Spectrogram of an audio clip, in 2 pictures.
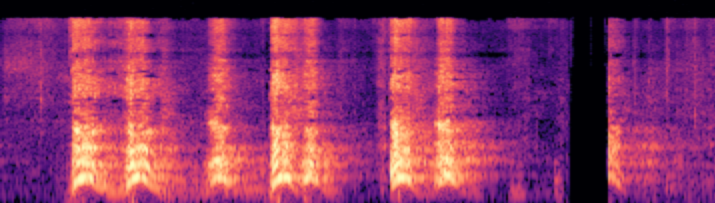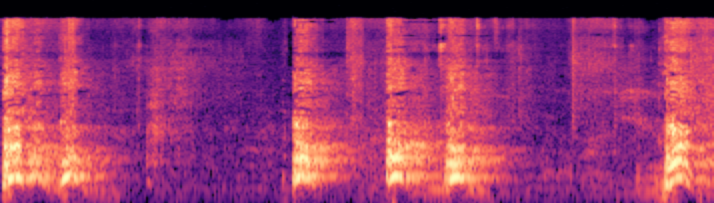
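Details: A pet Great Dane talking to his owner with howling barks: deep, rough barks mostly in doubles and triples, a steady run for four seconds, a pause with faint sounds, then further paired barks.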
